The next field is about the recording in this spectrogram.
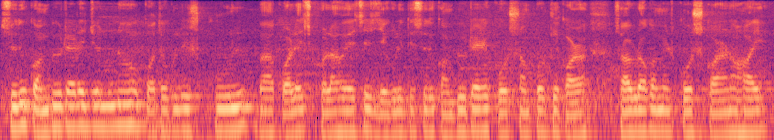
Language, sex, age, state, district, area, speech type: Bengali, male, 30-45, West Bengal, Paschim Bardhaman, urban, spontaneous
